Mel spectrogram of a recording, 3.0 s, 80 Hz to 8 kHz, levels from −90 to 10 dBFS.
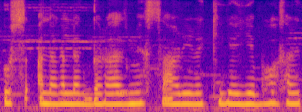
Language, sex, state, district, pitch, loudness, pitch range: Hindi, female, Bihar, Katihar, 235 Hz, -13 LUFS, 235-245 Hz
